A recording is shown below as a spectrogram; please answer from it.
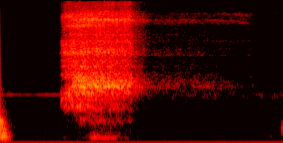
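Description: A single short breath or exhale into a video-call microphone, lasting about half a second, then silence.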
